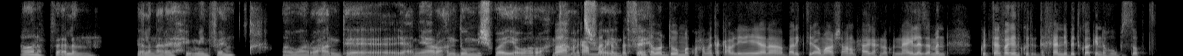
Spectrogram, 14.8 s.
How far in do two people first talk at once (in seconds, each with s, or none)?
6.9 s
